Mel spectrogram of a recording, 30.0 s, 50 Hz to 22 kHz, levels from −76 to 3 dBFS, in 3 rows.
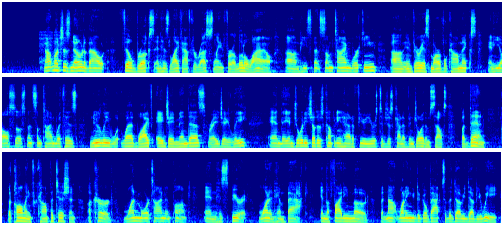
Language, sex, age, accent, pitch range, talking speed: English, male, 40-59, American, 120-135 Hz, 180 wpm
